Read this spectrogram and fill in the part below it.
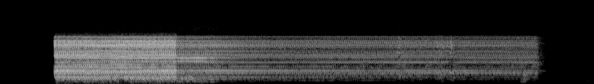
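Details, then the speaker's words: Partial discharge monitoring, sound picked up inside a chamber: a steady, even electrical buzz with no crackle or popping, classified by the algorithm as noise at 21 dB, not partial discharge. "so that sound there hopefully everyone could hear it was heard inside a chamber and it gave that phase result discharge pattern the algorithm classified it as noise"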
